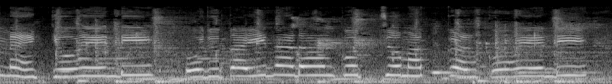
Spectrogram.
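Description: Background song: a high voice singing a melody with held, wavering notes over an instrumental backing track.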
